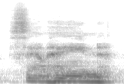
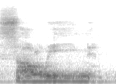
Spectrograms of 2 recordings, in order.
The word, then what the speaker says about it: Samhain: well after the shave i brought samhain properly pronounced soloween and it doesn't have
